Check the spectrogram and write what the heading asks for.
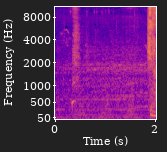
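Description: A brief soft whimper and a short breathy sniff from a crying woman over a quiet background, then a man starts speaking loudly near the end.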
